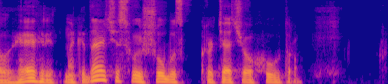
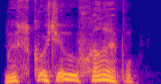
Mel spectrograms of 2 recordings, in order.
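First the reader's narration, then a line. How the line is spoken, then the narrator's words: Hoarse rasp. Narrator (Ukrainian): прохрипів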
